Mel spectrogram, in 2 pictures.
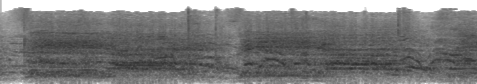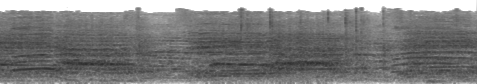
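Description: A group of young women chants loudly in unison.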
